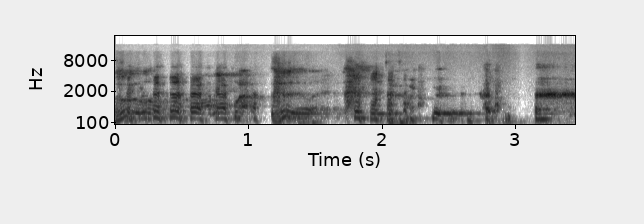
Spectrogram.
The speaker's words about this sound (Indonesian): Jadi ini sambil batuk-batuk.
